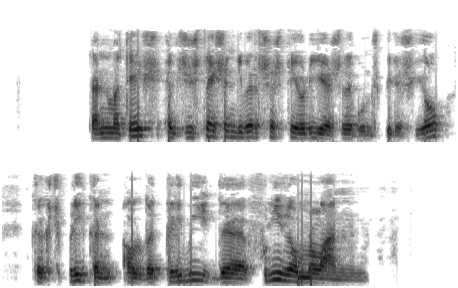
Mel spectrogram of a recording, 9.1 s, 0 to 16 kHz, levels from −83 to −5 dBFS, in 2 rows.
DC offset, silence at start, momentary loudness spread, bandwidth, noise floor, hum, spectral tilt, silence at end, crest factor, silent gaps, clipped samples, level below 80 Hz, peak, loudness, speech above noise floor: under 0.1%; 0.9 s; 10 LU; 7.8 kHz; under -90 dBFS; none; -5 dB/octave; 0.9 s; 18 dB; none; under 0.1%; -50 dBFS; -2 dBFS; -18 LUFS; over 72 dB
